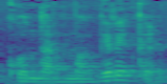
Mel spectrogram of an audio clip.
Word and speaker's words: Конор Макгрегор: Конор Макгрегор, да, по-моему, правильно произносится.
